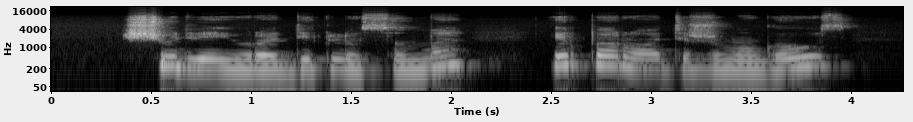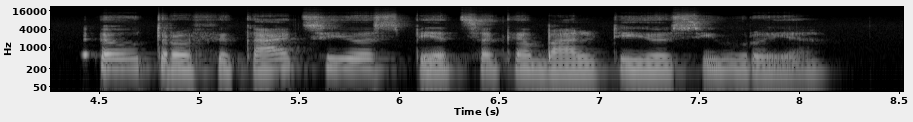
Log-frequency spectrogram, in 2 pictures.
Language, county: Lithuanian, Vilnius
